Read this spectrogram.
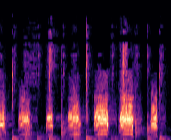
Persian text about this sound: چهار تا اردک اینجا کواک کواک میخونن.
